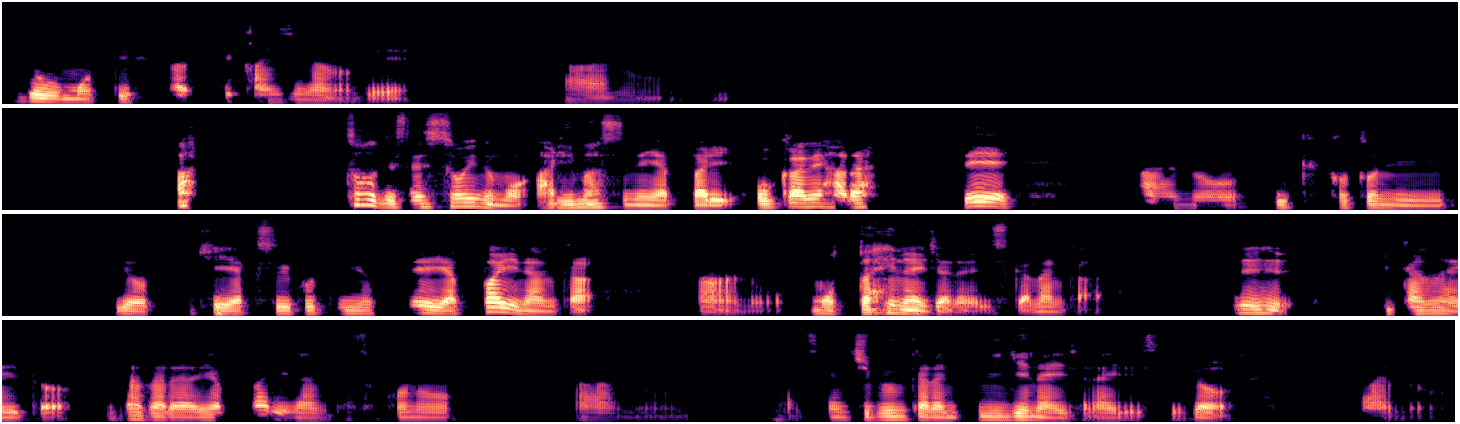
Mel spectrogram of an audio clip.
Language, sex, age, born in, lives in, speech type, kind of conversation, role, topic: Japanese, male, 20-24, United States, Japan, conversation, podcast, guest, 習慣化のコツや工夫を教えてください？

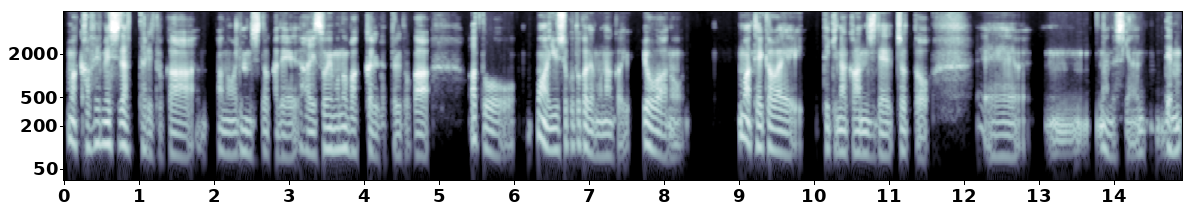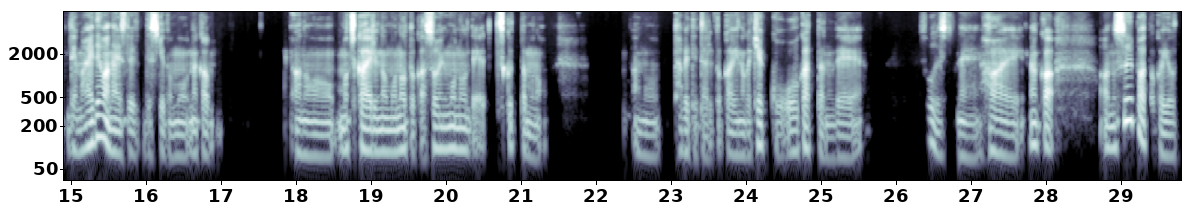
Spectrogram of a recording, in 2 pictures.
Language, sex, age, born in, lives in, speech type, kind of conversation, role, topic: Japanese, male, 40-44, Japan, Japan, conversation, podcast, guest, 外食が続くときは、どのように調整していますか？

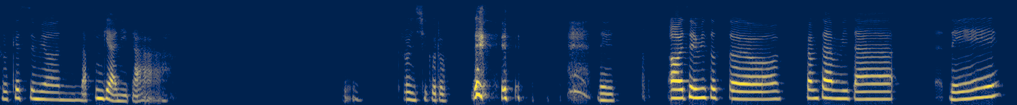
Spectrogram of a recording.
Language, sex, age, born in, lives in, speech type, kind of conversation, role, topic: Korean, female, 50-54, South Korea, United States, conversation, unstructured, none, 취미 활동에 돈을 많이 쓰는 것은 정말 나쁜 일일까요?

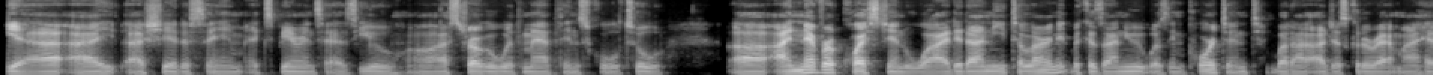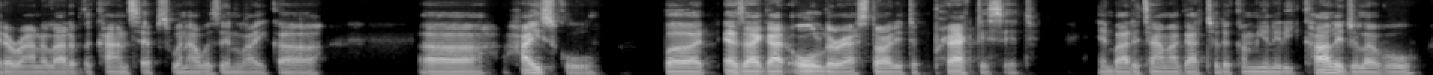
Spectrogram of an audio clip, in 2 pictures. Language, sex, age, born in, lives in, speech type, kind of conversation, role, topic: English, male, 35-39, Jamaica, United States, conversation, unstructured, none, How do you learn together with others by reflecting on past lessons, noticing your current habits, and taking simple next steps?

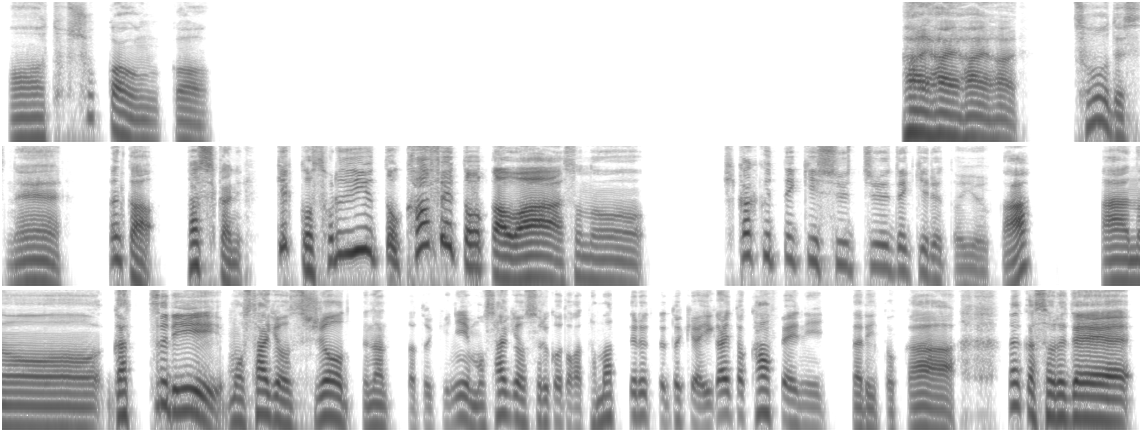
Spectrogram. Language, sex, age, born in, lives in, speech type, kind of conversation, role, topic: Japanese, male, 20-24, Japan, Japan, conversation, advice, user, 注意散漫にならずに長時間集中するにはどうすればよいですか？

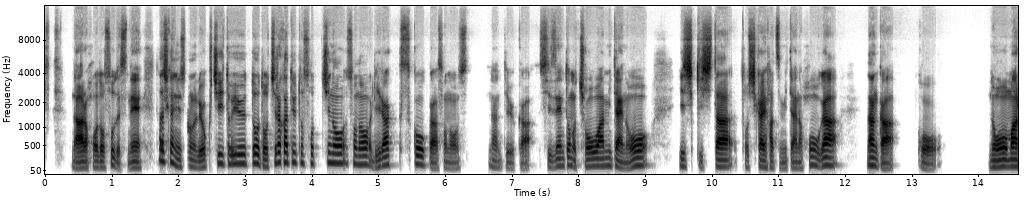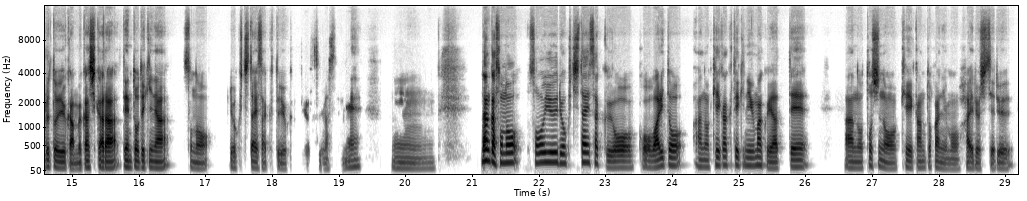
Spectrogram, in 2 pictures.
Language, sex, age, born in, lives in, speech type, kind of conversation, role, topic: Japanese, male, 50-54, Japan, Japan, conversation, podcast, host, 都市の緑地を増やすと何が変わると思いますか？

